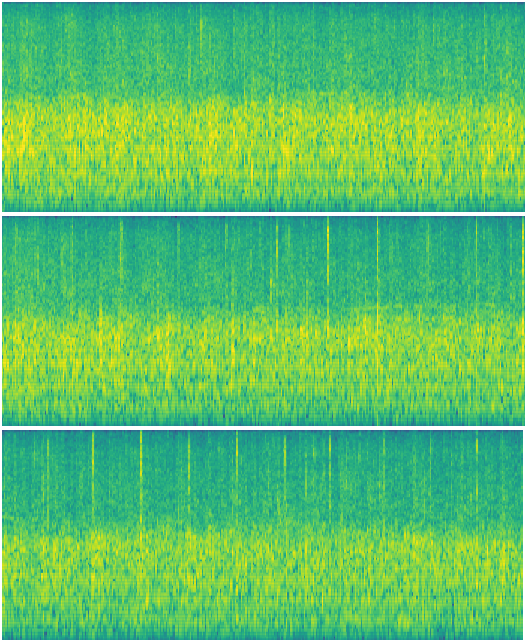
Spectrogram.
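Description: Audience applause, a large crowd clapping steadily, with individual sharp claps standing out more in the second half.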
